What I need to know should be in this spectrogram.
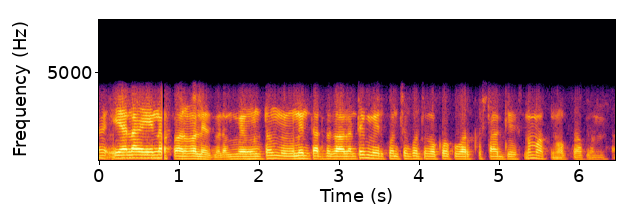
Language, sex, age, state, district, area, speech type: Telugu, male, 30-45, Andhra Pradesh, Sri Balaji, urban, conversation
